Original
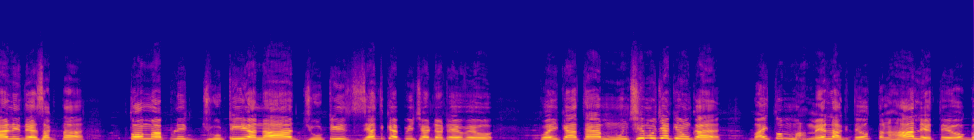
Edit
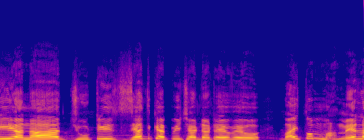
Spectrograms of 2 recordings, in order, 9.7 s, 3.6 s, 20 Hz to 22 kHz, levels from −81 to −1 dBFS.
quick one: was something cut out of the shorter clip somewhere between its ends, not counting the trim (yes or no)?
yes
